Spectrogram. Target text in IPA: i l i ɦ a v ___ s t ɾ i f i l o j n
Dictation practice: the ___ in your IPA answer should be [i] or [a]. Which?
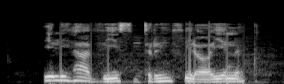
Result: i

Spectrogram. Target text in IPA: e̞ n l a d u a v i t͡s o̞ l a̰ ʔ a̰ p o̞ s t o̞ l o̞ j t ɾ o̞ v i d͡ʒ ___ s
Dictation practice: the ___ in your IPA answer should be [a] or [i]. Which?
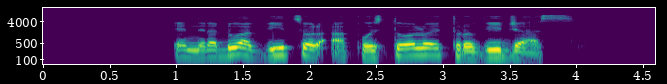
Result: a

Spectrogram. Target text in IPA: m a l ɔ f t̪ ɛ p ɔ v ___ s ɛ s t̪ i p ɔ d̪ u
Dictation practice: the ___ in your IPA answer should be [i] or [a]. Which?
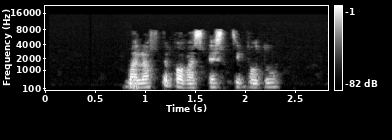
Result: a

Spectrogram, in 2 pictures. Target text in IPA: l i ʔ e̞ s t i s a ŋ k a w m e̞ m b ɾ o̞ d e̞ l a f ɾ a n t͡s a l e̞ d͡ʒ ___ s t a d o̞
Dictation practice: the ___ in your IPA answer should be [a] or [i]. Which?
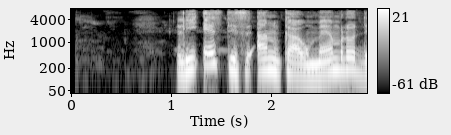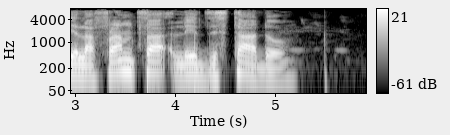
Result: i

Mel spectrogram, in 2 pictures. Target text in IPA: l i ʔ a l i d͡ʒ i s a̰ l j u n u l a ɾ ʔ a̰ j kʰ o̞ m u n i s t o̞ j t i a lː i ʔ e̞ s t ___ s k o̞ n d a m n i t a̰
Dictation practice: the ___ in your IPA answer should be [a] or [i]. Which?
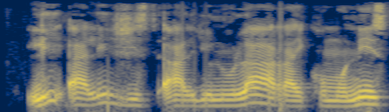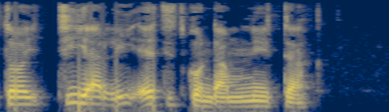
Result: i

